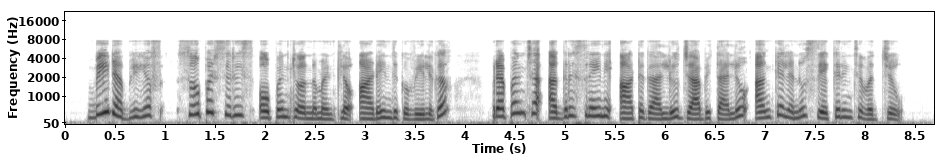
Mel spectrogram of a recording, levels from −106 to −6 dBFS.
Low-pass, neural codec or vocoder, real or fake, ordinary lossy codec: none; codec, 16 kHz, 4 kbps, FunCodec, trained on LibriTTS, 50 frames a second; fake; none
